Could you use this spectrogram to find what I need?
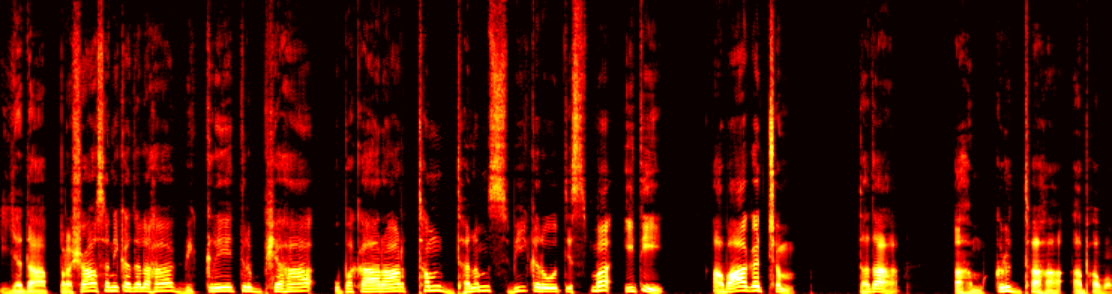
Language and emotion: Sanskrit, angry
